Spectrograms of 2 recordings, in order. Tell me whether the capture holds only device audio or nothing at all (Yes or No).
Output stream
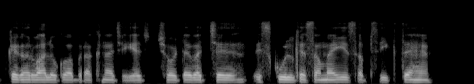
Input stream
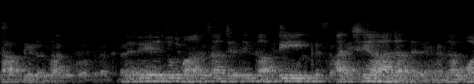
No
